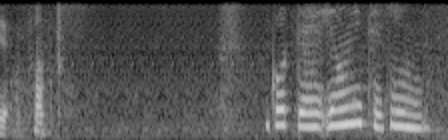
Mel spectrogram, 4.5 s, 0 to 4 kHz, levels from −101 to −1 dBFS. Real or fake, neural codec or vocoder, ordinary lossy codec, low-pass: fake; codec, 16 kHz, 1.1 kbps, Voila-Tokenizer; none; 3.6 kHz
